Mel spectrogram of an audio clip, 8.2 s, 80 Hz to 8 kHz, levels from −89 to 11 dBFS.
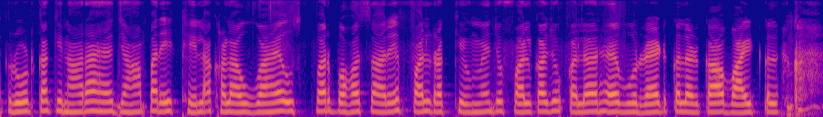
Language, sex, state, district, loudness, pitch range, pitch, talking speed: Hindi, female, Chhattisgarh, Bilaspur, -24 LUFS, 215-235 Hz, 225 Hz, 220 wpm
